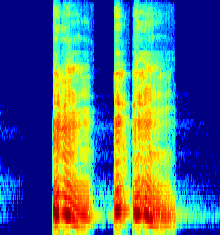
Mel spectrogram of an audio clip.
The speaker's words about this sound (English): Excuse me there. No cough button on a podcast.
